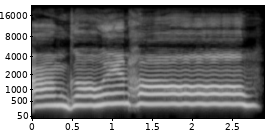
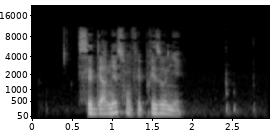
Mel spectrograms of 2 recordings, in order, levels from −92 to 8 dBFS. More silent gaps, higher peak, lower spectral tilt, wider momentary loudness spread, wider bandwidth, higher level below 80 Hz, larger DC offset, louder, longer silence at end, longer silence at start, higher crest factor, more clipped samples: neither; about the same, -4 dBFS vs -6 dBFS; second, -0.5 dB/octave vs -5 dB/octave; second, 4 LU vs 14 LU; first, 18.5 kHz vs 11.5 kHz; second, under -90 dBFS vs -64 dBFS; neither; first, -15 LUFS vs -26 LUFS; second, 0.1 s vs 0.5 s; second, 0 s vs 0.6 s; second, 12 dB vs 22 dB; neither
